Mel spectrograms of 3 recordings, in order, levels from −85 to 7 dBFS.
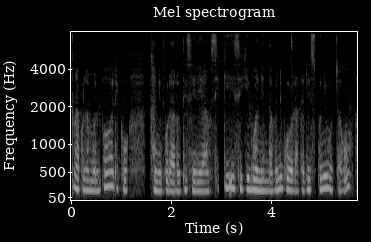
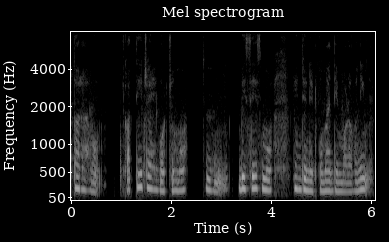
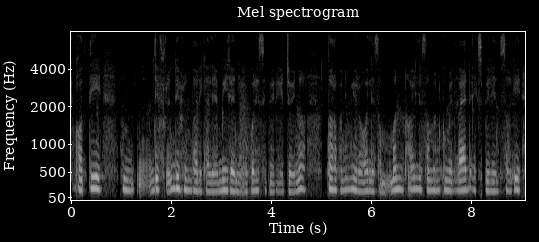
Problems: background sounds at intervals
